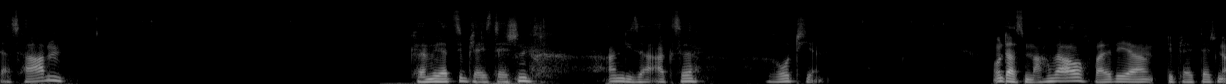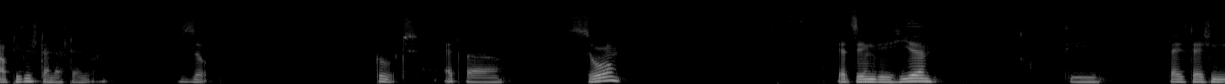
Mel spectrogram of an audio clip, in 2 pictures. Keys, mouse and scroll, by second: 1.4 middle click, 2.1-5.4 drag, 5.4 KP_1, 6.5 a, 7.0 c, 13.3 r, 20.8 middle click.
